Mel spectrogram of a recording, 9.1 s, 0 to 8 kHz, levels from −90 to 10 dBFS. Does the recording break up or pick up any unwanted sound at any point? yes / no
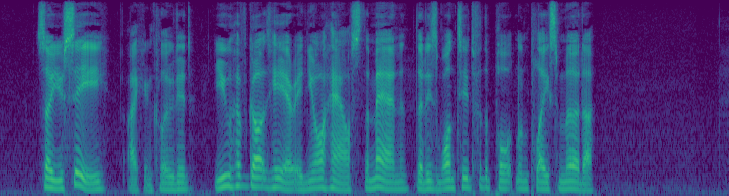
no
